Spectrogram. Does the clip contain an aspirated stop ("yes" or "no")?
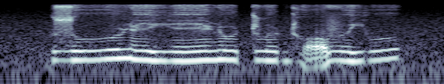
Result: no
